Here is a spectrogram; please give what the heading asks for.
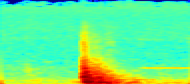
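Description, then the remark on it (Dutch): A door opens with a single dull thunk and a brief rattling scrape that fades quickly, followed by a faint steady hum. “Oh, ik doe even open.”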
